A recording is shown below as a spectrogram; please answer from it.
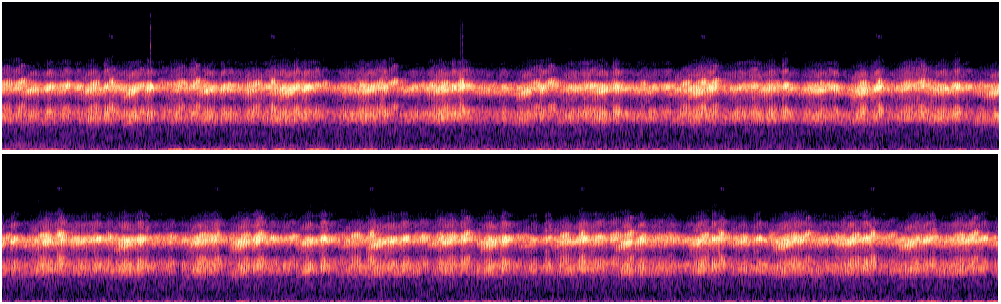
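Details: Many frogs croaking together in a wetland during spring, recorded live: a constant trilling chorus with rapid pulsed texture, individual callers blending, plus a couple of faint sharp clicks.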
